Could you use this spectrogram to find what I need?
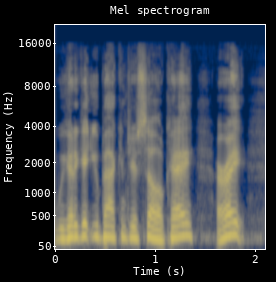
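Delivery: mock frightened, scared, nervous coaxing voice. Retelling a movie scene where Danny Trejo approaches the killer: imitating a scared Danny Trejo. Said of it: "and he's, like, scared".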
